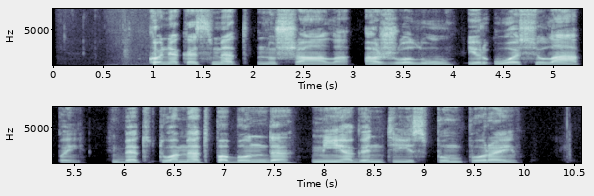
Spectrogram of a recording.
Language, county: Lithuanian, Utena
